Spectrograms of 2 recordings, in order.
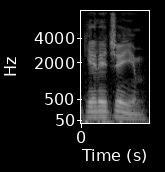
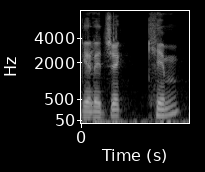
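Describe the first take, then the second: First: A softened, smooth sound comes before the ending. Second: A hard k sound comes before the ending. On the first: The speaker calls it right. "we say" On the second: The speaker calls it wrong. "Instead of saying"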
